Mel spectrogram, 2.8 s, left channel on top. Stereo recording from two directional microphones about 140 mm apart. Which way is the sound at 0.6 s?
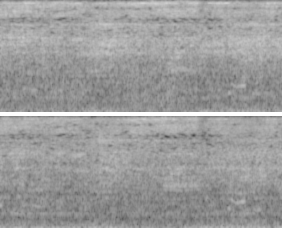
50° right (ahead or behind).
